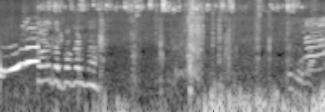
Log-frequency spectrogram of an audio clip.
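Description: A drawn-out vocal call that wavers up and down in pitch for about the first second, with a shorter gliding call near the end, over a low rumble in the second half.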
